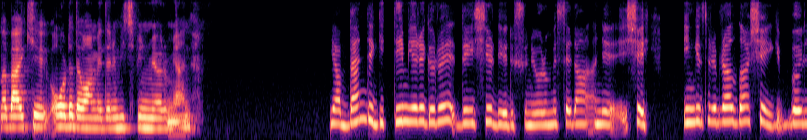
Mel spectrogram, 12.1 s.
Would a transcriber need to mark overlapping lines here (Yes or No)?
No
